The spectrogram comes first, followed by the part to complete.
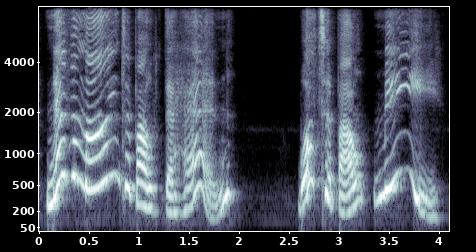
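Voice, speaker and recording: Storybook grandma, elderly and bossy, very high cackling shouts with wild swoops played by a female reader. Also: huge pitch swings, takes it slowly, full character voice. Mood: demanding, indignant. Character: loud, demanding, cackling old grandmother.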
